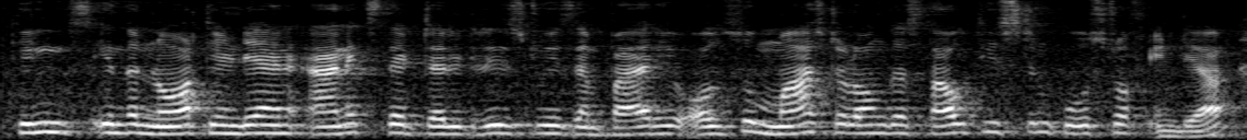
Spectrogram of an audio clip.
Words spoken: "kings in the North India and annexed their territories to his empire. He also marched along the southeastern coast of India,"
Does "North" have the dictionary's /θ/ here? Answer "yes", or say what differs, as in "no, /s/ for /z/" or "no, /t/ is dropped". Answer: no, /t/ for /θ/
